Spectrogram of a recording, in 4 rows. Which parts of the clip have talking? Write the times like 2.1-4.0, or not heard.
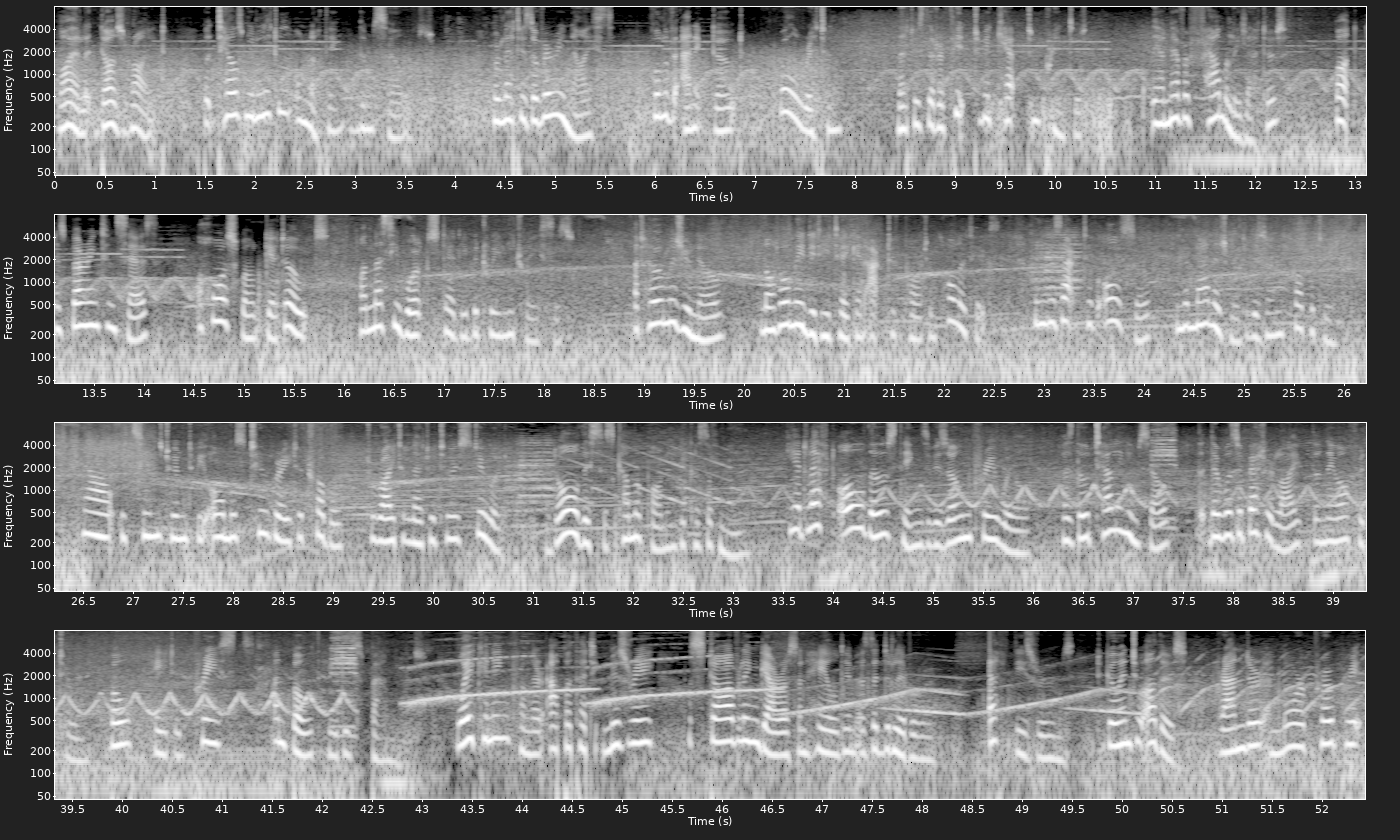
0.0-3.8, 4.3-18.3, 18.9-52.4.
